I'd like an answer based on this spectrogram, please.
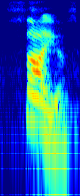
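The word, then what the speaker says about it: science: आहेत आपल्याकडे एस सी एस सी मध्ये सी सायलेंट आहे example सायन्स एस सी आय एन सीइ सायन्स सी सायलेंट सायन्स सी एच आलं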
